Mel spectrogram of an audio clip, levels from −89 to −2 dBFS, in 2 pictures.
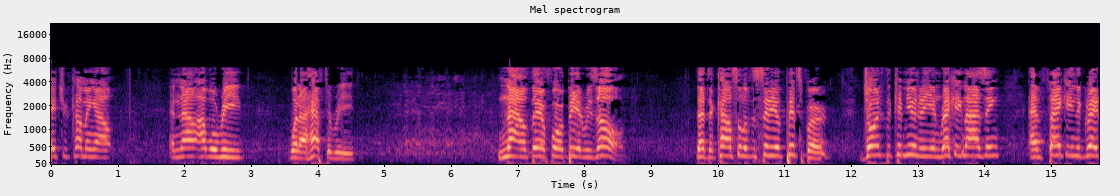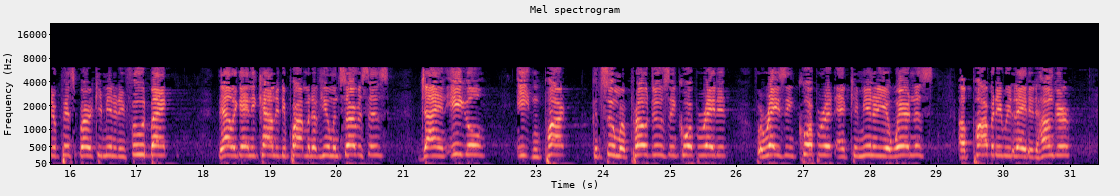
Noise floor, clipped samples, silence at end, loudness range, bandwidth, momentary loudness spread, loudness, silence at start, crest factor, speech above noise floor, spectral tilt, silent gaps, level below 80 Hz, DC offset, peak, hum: -56 dBFS; under 0.1%; 0.45 s; 2 LU; 6.4 kHz; 10 LU; -19 LUFS; 0 s; 20 dB; 37 dB; -3.5 dB/octave; none; -48 dBFS; under 0.1%; 0 dBFS; none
